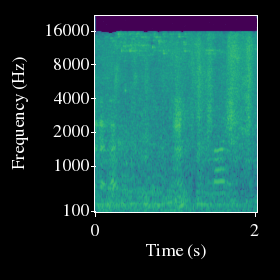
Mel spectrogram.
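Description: Speech only: people talking in a room, with no other distinct sound standing out.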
